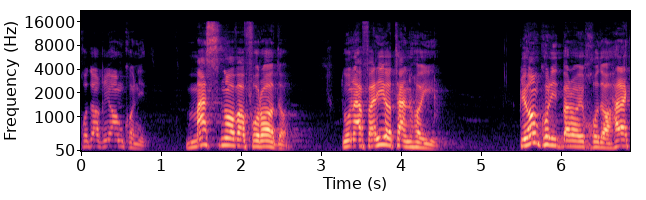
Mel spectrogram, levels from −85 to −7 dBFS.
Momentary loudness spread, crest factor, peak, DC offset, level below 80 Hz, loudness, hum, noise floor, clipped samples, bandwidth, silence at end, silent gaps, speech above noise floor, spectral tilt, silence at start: 16 LU; 18 dB; -4 dBFS; under 0.1%; -72 dBFS; -19 LUFS; none; -64 dBFS; under 0.1%; 16 kHz; 0 s; none; 44 dB; -5.5 dB/octave; 0 s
